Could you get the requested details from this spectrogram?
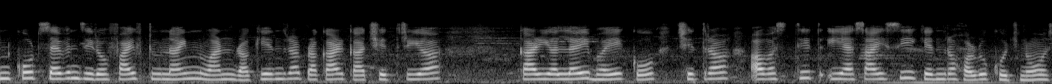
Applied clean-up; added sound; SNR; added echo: none; none; none; none.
